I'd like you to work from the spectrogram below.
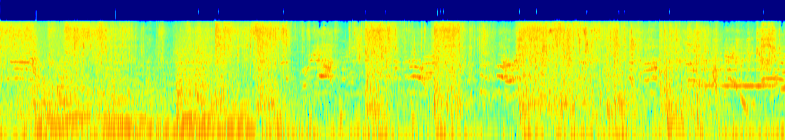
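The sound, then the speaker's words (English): A suitcase smashes a car windshield, and glass shatters within a dense, loud jumble of crashing noise and voices that continues throughout. “picks up a suitcase and smashes the windshield.”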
